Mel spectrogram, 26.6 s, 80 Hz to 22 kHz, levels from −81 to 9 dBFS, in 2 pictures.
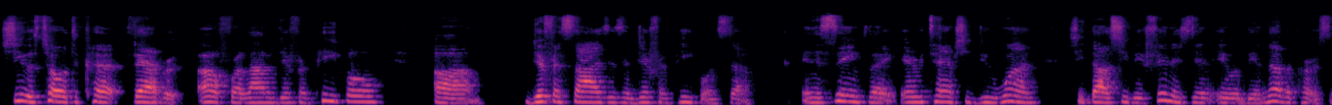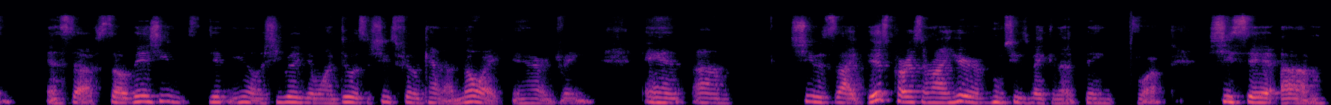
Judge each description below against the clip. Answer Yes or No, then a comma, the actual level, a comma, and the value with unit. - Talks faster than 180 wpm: Yes, average, 190 wpm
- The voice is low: No, high, 195 Hz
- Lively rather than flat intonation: No, narrow, 2.5 semitones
